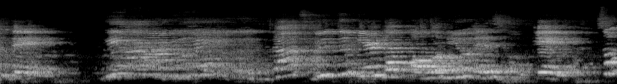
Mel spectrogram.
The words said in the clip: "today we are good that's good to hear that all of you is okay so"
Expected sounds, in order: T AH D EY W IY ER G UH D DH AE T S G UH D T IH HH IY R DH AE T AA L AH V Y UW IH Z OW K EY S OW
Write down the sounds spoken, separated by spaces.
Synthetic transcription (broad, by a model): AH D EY W IY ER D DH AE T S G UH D T IH HH IY R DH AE T AA L AH V Y UW IH Z OW K EY S OW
